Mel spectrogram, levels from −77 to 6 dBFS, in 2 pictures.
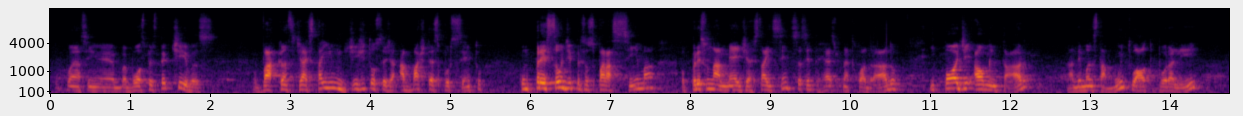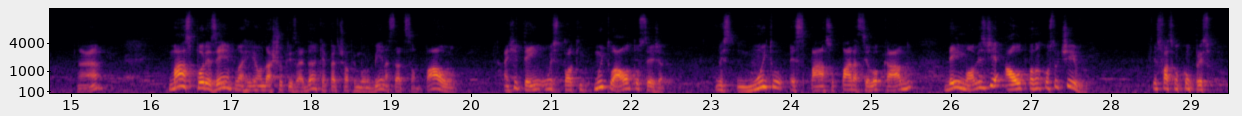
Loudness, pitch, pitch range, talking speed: -25 LUFS, 170 Hz, 150-205 Hz, 185 wpm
